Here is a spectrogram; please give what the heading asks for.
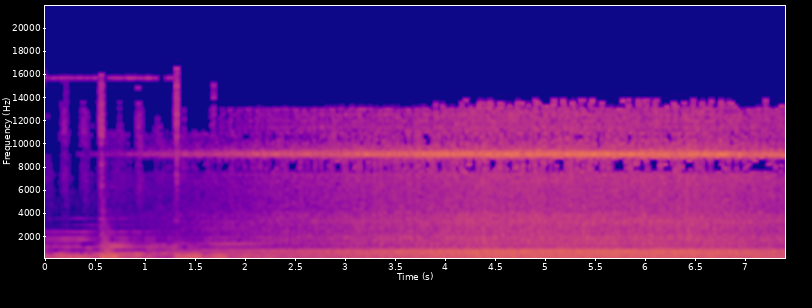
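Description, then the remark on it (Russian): A helicopter lands, raising a cloud of dust, apparently at a military facility in New Mexico; its engine and rotors drone loudly and steadily, with a dense mechanical whine over rushing wind noise and a couple of sharp clunks near the start. “Вертолет поднял в воздух облако пыли и опустился на территории, по всей видимости, некоего военного объекта, расположенного в Нью-Мексико.”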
